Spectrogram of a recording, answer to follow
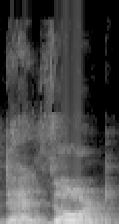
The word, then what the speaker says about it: desert: Then we have pronunciation two which is desert. Desert. Okay. Stress on second label it is a verb.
